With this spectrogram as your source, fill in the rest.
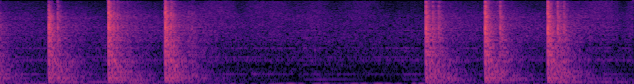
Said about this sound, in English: So I'll hurry and do a little bit of hammer work.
